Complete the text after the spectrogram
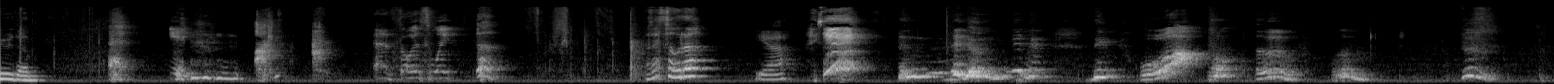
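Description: A young girl talks animatedly close to the microphone.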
